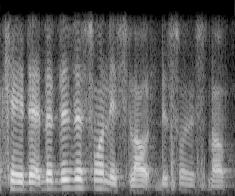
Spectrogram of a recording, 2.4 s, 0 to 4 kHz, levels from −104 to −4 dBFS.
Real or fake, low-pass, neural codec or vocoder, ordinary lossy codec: fake; 3.6 kHz; autoencoder, 48 kHz, 128 numbers a frame, DAC-VAE, trained on Japanese speech; none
